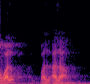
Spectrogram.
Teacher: dirubah menjadi hamzah. Itu qafnya orang Mesir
